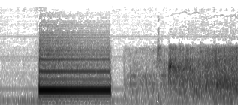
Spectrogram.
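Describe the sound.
A telephone ring tone while waiting for the call to be answered: one loud, steady beep lasting about a second, then quiet line hiss with a sharp click and a faint rustle.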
